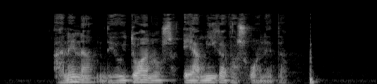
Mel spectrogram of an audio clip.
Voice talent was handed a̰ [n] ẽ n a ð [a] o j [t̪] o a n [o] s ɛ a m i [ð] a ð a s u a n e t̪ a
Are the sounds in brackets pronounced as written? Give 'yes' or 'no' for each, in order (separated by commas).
yes, no, yes, yes, no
